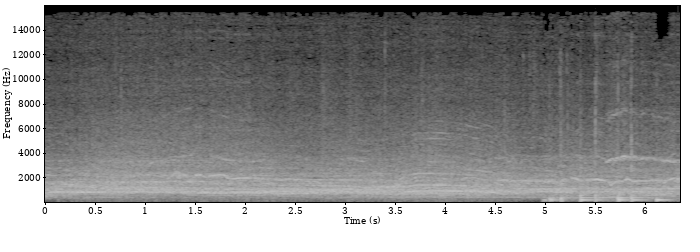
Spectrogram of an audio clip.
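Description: Boxing crowd cheering and shouting at a knockout, many voices overlapping. About five seconds in, music with a low drone and a percussion beat starts under the cheering.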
